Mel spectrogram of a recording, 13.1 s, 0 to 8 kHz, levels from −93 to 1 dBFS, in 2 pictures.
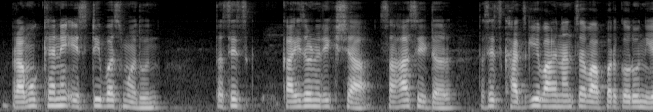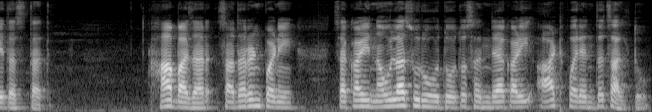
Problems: none marked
